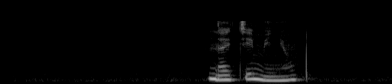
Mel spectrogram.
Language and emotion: Russian, neutral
